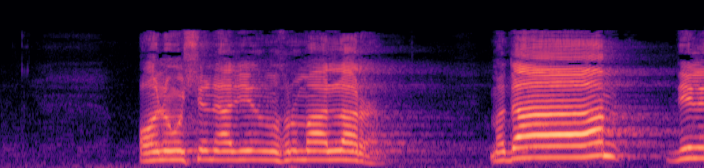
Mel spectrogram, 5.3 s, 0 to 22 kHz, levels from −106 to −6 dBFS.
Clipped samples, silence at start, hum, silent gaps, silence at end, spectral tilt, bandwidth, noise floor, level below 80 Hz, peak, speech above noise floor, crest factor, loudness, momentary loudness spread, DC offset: under 0.1%; 1.05 s; none; none; 0 s; -3 dB/octave; 11 kHz; -71 dBFS; -74 dBFS; -12 dBFS; 45 dB; 16 dB; -25 LUFS; 13 LU; under 0.1%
